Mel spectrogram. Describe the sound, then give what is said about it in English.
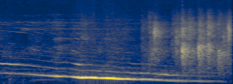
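A voice imitates a coyote's howl: one long, wavering cry that swells and slowly slides downward in pitch, followed by a soft breathy hiss as it fades. “And so all of the great-grandchildren coyotes from that first coyote, when the night sky turns dark, they cry, whoo!”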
